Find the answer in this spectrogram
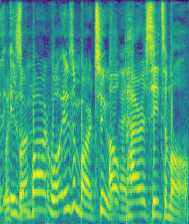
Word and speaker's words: paracetamol: know uh can you help me with the pronunciation I'm sorry PR isar isar well ismar too oh paracetamol paracetamol yes exactly I you guys call it um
